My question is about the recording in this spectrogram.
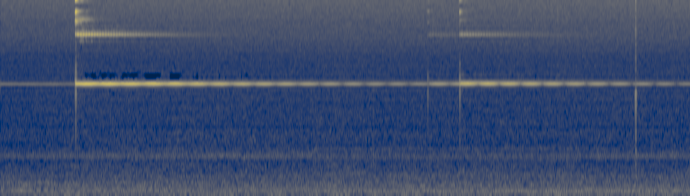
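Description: Tingsha cymbals struck together twice, about a second in and again some six seconds later, each strike leaving a high ringing tone that pulses slowly as it fades. Rung to call the end of savasana.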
